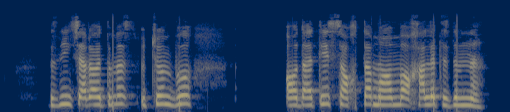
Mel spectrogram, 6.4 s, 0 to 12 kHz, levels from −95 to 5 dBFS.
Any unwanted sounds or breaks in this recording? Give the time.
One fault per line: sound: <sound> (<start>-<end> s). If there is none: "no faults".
no faults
